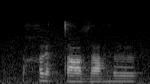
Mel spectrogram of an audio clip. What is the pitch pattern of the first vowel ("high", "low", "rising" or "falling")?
falling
